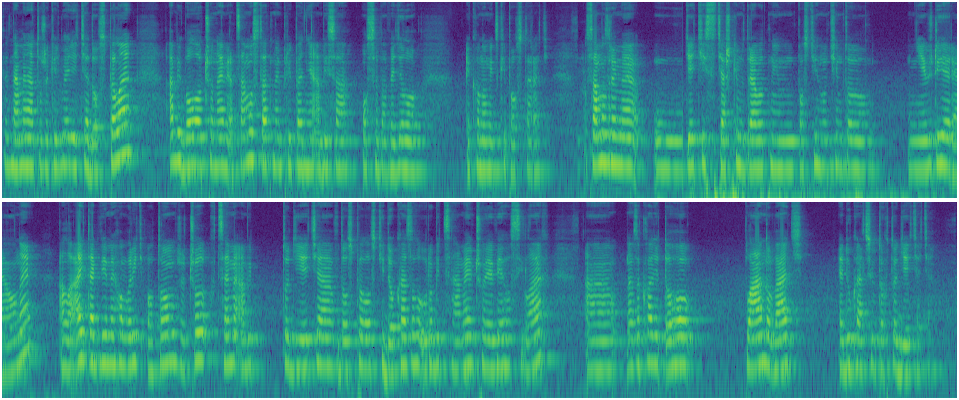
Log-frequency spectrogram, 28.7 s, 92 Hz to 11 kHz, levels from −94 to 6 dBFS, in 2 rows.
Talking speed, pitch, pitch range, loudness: 130 wpm, 195 Hz, 185-205 Hz, -17 LUFS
